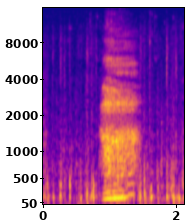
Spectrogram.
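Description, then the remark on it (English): Horses carrying a small to medium-sized group of riders approach, their hooves clip-clopping in a steady, overlapping rhythm, with a short, loud whinny breaking in midway before the clopping continues. “So, you can see in the distance that there appears to be a small to medium-sized gaggle of people heading your way, mounted on horses.”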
